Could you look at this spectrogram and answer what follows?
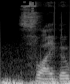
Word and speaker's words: Sligo: that there was a description that referenced sgo Sligo County and this is the correct pronunciation we've asked many people is it SLO I asked her and I said I think it's Sligo and he's like well it could be Sligo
